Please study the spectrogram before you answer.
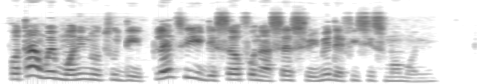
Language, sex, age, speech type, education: Nigerian Pidgin, female, 15-29, spontaneous, tertiary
